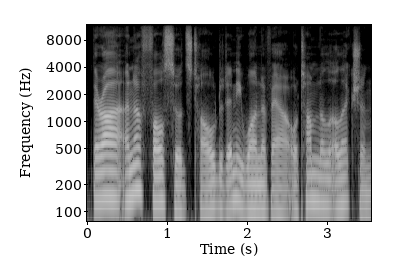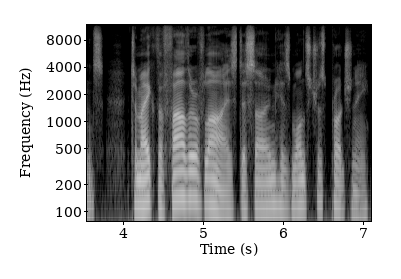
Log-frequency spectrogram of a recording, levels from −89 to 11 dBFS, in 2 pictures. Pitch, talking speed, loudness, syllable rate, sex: 110 Hz, 185 wpm, -20 LUFS, 5.8 syllables/s, male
